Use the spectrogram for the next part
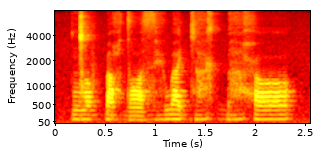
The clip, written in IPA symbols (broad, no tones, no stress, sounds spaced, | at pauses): ŋ͡ǀ ɔ v k͡p a ħ dˤ a z ɛ̤ w a c a̤ x ɡ͡b a̤ ħ ɔ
